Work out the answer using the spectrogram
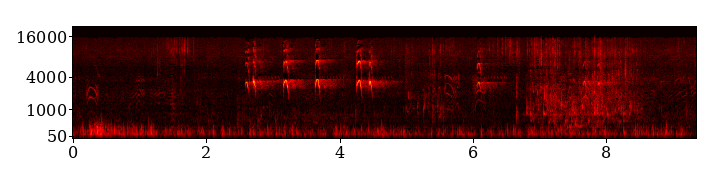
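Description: Wind buffeting the microphone with a low rumble, over which a waterbird calls in a quick run of about five sharp calls a couple of seconds in and once more about six seconds in. A short rushing burst follows near the end.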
